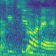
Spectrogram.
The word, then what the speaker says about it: Esposizione: He's said it so many times that I've been like, okay, that's how it's said, and I'm going to remember that for the next time. Esposizione, I love it came it.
